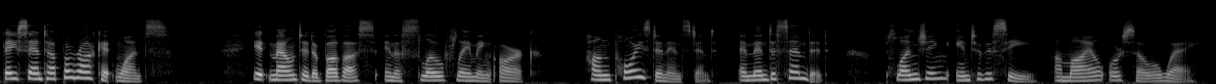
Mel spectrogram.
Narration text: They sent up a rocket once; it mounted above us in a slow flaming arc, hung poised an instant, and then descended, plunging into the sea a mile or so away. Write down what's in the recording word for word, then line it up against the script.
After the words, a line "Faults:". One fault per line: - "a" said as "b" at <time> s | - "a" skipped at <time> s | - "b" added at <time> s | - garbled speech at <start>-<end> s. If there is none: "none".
They sent up a rocket once; it mounted above us in a slow flaming arc, hung poised an instant, and then descended, plunging into the sea a mile or so away.
Faults:
none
